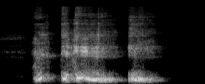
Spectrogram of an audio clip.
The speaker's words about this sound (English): Pardon my throat clearing.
